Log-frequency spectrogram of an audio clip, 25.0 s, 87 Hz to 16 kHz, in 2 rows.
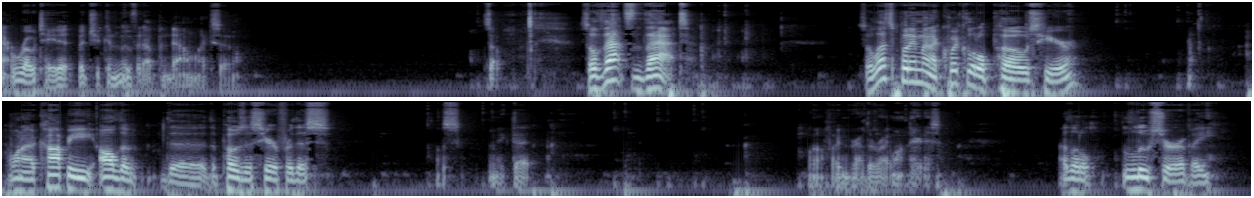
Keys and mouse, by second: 0.6-2.5 middle drag, 5.1-6.9 right drag, 5.3-11.2 middle drag, 5.5 click, 6.0 a, 11.2-14.5 right drag, 12.5 a, 14.5-17.6 middle drag, 16.9-23.5 right drag, 18.0 s, 20.1 s, 21.9 s, 23.9-24.9 drag, 24.1-24.9 right drag, 24.2 s.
